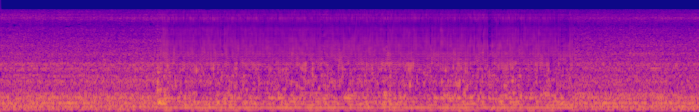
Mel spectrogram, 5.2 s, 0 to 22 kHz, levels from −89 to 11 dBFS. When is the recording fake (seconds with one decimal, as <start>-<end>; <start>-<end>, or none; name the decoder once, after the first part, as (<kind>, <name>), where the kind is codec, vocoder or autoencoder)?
1.2-4.3 (vocoder, BigVGAN v2)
